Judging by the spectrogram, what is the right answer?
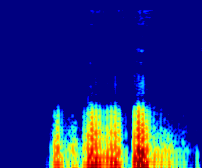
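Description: A cat purring close by, a soft rhythmic rumble in two short bursts after a brief silence, faint and alone.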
